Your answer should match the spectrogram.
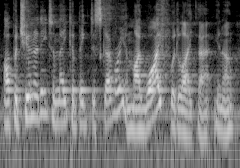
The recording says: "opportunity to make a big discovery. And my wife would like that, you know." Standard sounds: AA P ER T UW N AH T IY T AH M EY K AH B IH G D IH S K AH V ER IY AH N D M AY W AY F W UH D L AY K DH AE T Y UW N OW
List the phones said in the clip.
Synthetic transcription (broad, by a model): AA P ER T UW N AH T IY T AH M EY K AH B IH G D IH S K AH V ER IY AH N M AY W AY F W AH D L AY K DH AE T Y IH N OW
